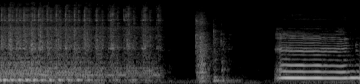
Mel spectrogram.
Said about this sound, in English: I'm stitching 1/8 of an inch from the edge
